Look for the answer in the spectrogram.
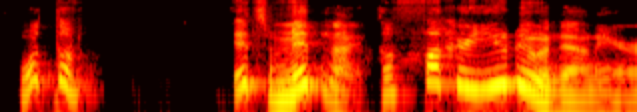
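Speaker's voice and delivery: high, startled midnight shock. Retold or imitated. Dad to his sleepwalking daughter, high startled shock. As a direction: jolt up in alarm, voice jumping high. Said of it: "I'm like".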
